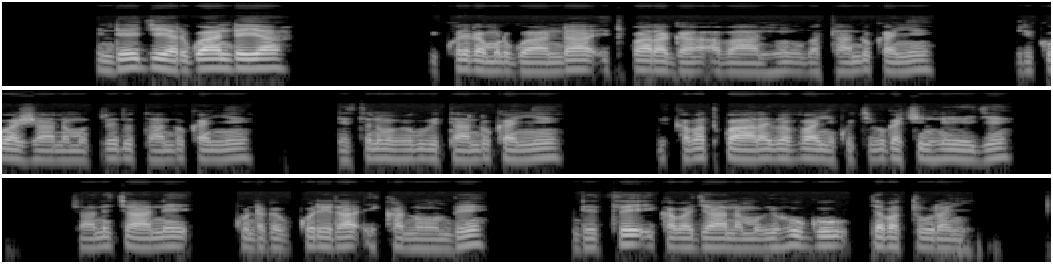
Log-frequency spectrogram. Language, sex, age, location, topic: Kinyarwanda, male, 25-35, Musanze, government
